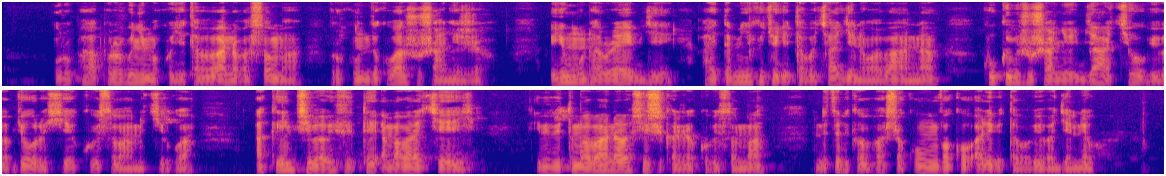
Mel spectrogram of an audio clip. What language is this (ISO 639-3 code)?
kin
